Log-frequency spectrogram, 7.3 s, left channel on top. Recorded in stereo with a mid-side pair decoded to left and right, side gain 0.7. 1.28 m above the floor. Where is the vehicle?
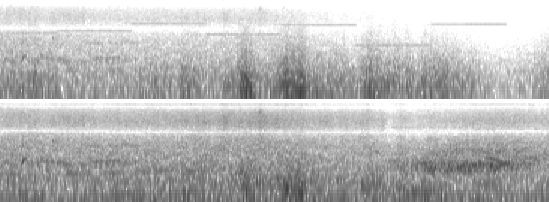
40° right; by 7.3 s 75° right.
